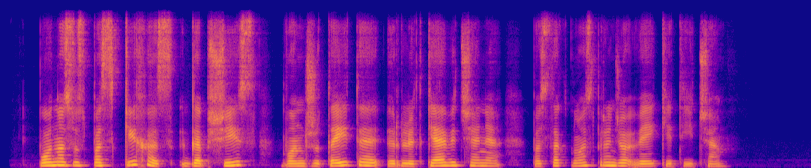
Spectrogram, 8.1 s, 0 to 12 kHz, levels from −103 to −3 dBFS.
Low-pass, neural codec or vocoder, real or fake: 10.8 kHz; none; real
